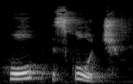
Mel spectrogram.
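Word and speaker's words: hopscotch: इसी तरीके से हम सिखाएं बच्चे को होप स्कोच, तो HOP होप, स्कोच SCO, यहाँ पे टी साइलेंट रहेगा, ये हमें बच्चे को बताना है।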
